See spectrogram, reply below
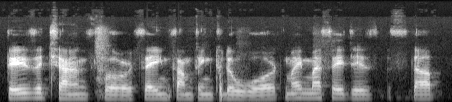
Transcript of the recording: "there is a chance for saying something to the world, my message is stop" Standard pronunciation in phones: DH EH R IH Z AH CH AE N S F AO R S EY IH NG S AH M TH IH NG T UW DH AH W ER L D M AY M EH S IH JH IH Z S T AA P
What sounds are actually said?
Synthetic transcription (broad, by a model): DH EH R IH Z AH CH AE N S F AO R S EY IH NG S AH M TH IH NG T UW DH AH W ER D M AY M EH S IH JH IH Z S T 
